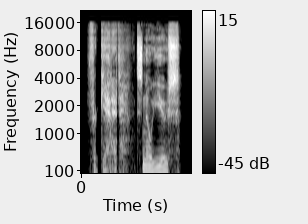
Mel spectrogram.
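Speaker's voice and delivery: slow mutter under the breath. A rejected salesman standing outside Simon's door, to himself, muttering to himself. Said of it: "he muttered to himself".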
